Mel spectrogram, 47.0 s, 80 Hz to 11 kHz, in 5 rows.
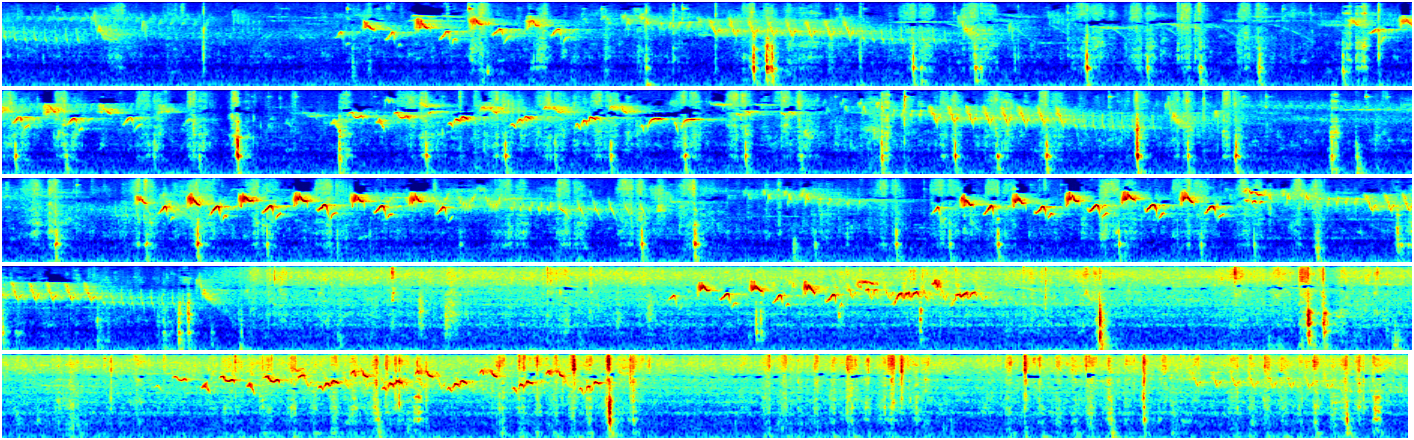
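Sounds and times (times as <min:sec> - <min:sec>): small birds chirping: 0:00.0 - 0:46.9
knife chopping on wooden board: 0:04.2 - 0:21.1, 0:21.8 - 0:29.9, 0:35.4 - 0:35.7, 0:36.6 - 0:37.6, 0:39.1 - 0:41.9, 0:42.6 - 0:46.9.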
